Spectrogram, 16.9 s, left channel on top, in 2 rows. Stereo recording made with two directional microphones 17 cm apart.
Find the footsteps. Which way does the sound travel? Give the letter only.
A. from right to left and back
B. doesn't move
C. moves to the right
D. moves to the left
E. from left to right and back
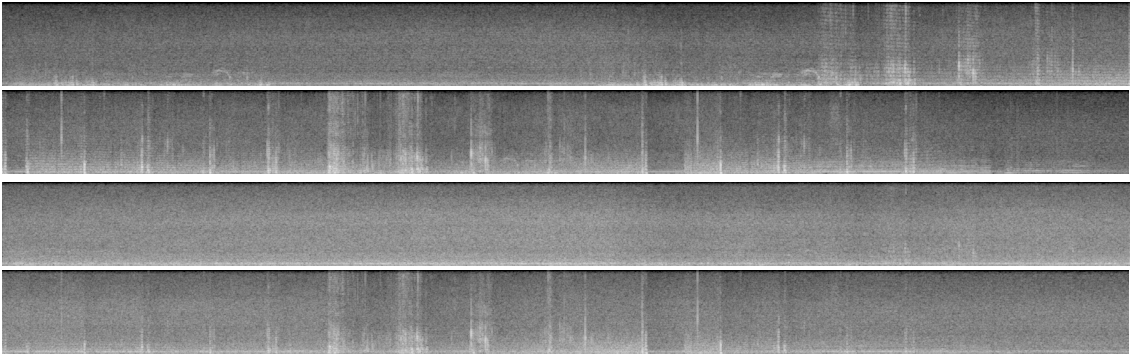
E.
